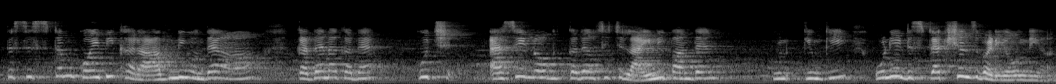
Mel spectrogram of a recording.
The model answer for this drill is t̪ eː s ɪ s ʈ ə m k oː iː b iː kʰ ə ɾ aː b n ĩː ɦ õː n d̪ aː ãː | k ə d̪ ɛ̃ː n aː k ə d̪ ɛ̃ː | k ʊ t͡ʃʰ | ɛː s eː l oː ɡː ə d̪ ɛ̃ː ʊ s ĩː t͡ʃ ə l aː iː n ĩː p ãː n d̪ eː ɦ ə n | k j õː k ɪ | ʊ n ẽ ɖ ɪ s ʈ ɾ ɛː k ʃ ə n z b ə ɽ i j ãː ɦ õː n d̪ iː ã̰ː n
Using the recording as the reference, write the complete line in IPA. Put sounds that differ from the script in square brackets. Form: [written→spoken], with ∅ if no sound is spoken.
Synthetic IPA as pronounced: t̪ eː s ɪ s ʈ ə m k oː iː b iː kʰ ə ɾ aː b n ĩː ɦ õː n d̪ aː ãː | k ə d̪ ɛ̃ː n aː k ə d̪ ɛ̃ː | k ʊ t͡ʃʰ | ɛː s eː l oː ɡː ə d̪ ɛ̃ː ʊ s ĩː t͡ʃ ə l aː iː n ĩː p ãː n d̪ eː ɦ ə n | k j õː k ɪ | ʊ n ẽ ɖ ɪ s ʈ ɾ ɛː k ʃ ə n z b ə ɽ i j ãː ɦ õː n d̪ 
